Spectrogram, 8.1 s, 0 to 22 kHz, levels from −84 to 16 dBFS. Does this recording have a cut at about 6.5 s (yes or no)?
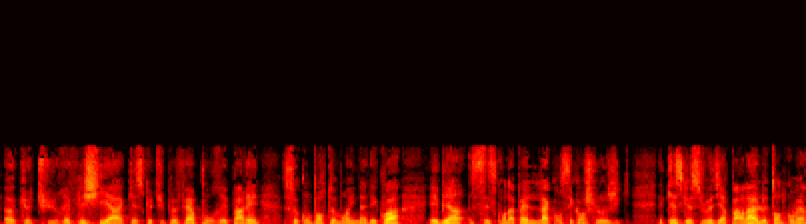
yes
